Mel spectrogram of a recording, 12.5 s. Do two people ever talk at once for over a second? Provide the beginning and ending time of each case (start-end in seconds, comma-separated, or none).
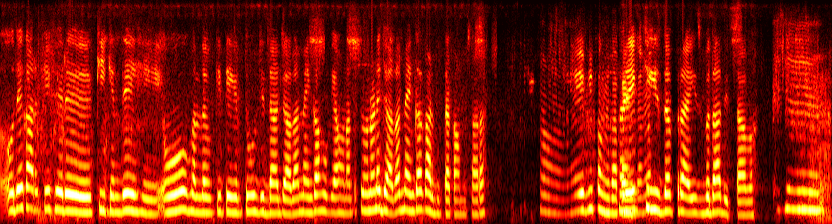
none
